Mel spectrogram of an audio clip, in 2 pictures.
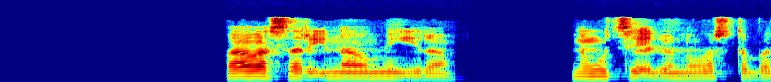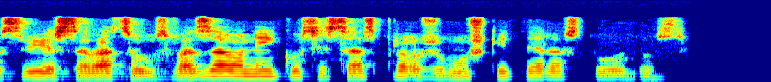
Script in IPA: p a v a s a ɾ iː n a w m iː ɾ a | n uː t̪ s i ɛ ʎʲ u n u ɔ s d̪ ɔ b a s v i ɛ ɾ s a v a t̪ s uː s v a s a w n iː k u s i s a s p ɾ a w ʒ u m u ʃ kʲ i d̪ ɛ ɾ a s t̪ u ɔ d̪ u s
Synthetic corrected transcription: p a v a s a ɾ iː n a w m iː ɾ a | n uː t̪ s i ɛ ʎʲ u n u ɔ s t̪ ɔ b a s v i ɛ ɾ s a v a t̪ s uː s v a z a w n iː k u s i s a s p ɾ a w ʒ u m u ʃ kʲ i t̪ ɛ ɾ a s t̪ u ɔ d̪ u s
